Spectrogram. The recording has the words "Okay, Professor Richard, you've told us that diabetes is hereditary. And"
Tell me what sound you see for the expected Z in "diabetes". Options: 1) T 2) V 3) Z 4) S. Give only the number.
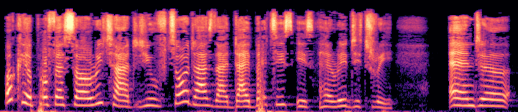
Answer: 4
